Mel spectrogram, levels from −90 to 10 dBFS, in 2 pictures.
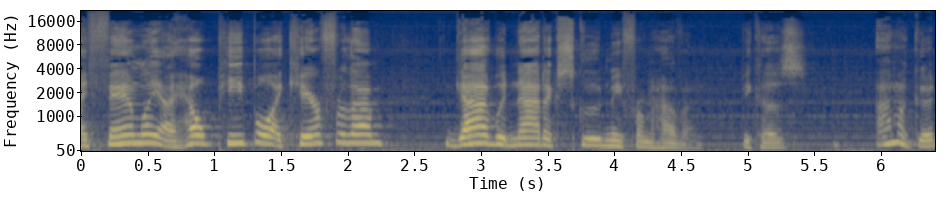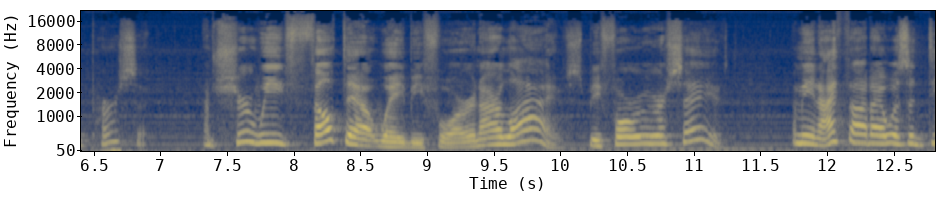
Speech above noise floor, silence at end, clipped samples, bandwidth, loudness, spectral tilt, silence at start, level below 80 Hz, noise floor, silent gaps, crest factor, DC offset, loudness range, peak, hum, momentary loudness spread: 22 dB; 0 s; under 0.1%; over 20 kHz; -18 LUFS; -4.5 dB/octave; 0 s; -46 dBFS; -40 dBFS; none; 18 dB; under 0.1%; 8 LU; 0 dBFS; none; 14 LU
